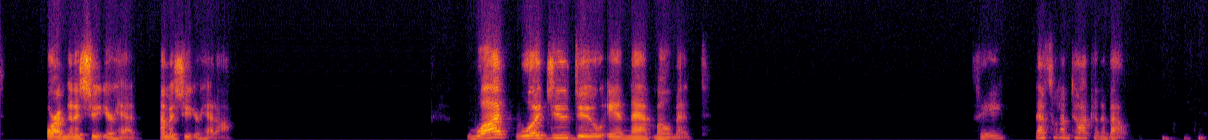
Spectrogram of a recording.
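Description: An older woman speaks with animation into a microphone, in short bursts with pauses.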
